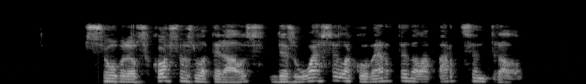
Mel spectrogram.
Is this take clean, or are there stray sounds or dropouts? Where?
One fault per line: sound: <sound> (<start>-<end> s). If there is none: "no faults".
no faults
